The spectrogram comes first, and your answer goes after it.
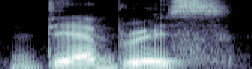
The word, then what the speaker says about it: debris: depress now the the one of the biggest uh errors in pronunciation here is people pronouncing the sound s with this word which is where it goes wrong it is not debris it is debris and we put the s sound in the silent mode here and it becomes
